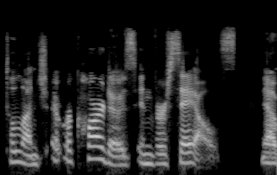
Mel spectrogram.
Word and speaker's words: Versailles: lunch at Ricardo in Versailles. Now, Versailles is pronounced Versales in Kentucky, not like the place in France.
